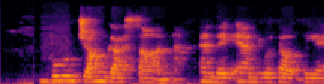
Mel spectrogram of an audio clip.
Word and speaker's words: bhujangasana: bhujangasana so it's shortened so when it's bhujangasana then that would be probably hindi as opposed to Sanskrit Sanskrit would put that a on the end it will pronounce the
